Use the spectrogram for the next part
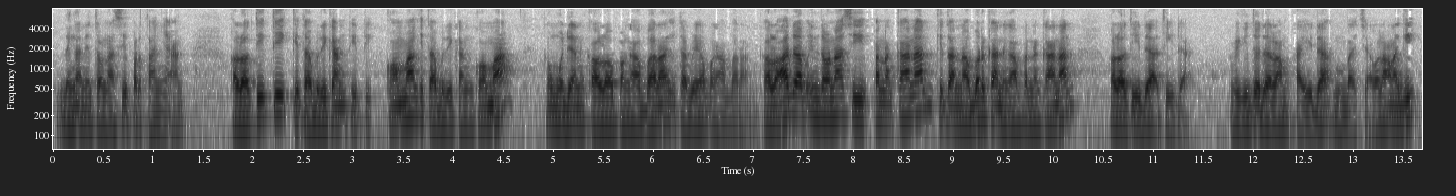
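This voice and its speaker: A woman with an Indonesian accent teaching an Arabic class, patiently correcting students and modelling the words slowly. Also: a bass voice.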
